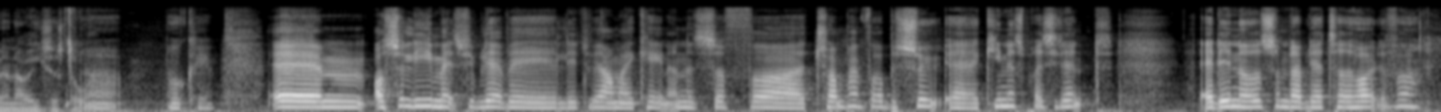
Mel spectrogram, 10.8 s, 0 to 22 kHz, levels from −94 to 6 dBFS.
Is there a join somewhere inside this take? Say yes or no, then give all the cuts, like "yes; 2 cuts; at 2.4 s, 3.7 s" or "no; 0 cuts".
no; 0 cuts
